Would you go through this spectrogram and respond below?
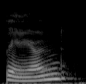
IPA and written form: bænd (band)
